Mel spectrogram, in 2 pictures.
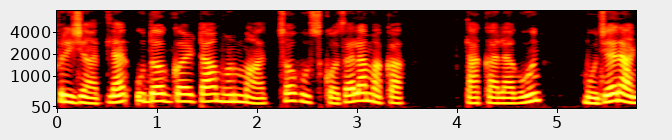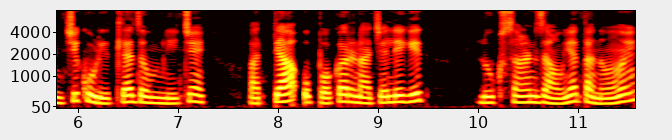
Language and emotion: Goan Konkani, fearful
